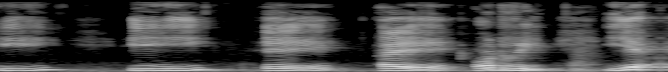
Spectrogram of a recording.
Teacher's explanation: अग्र स्वर जीभ का अग्र भाग प्रयोग में आता है।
